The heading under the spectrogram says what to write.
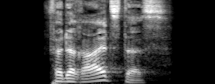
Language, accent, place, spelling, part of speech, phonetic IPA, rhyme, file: German, Germany, Berlin, föderalstes, adjective, [fødeˈʁaːlstəs], -aːlstəs, De-föderalstes.ogg
- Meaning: strong/mixed nominative/accusative neuter singular superlative degree of föderal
